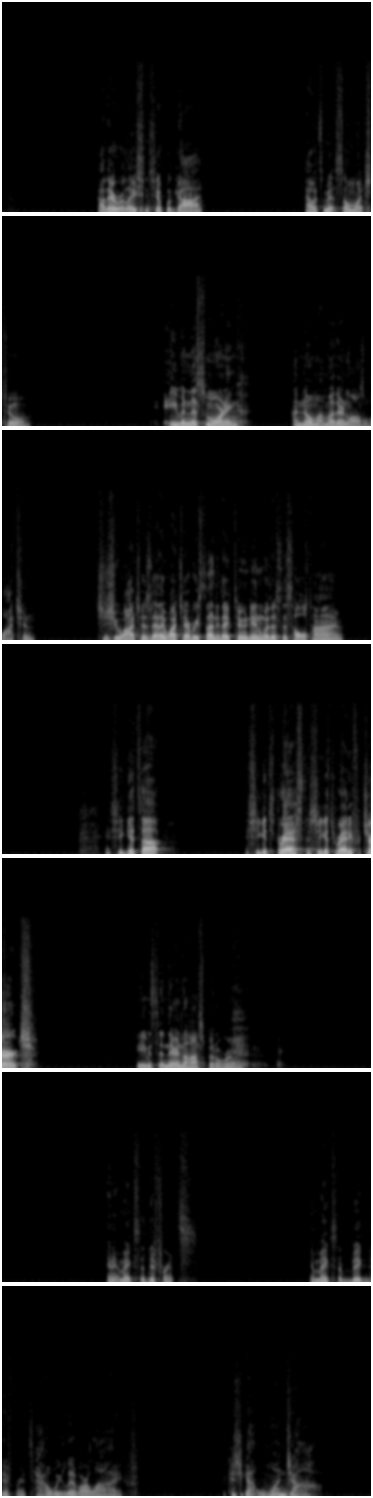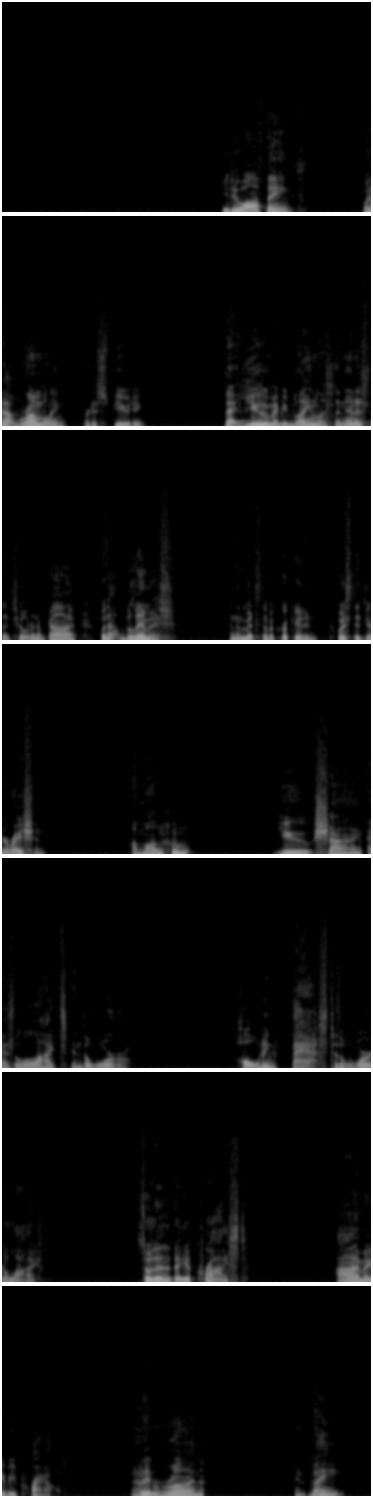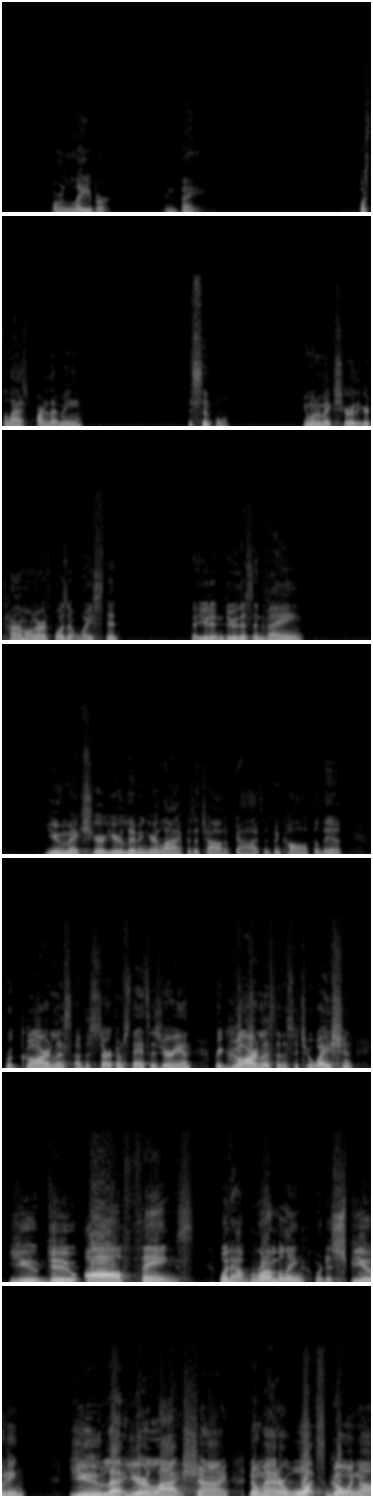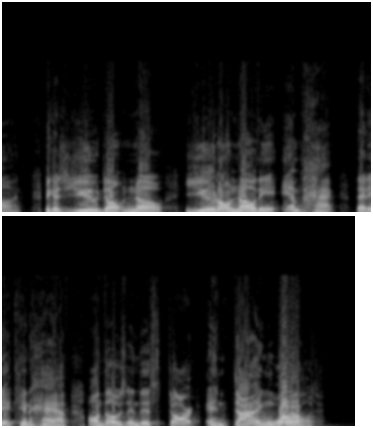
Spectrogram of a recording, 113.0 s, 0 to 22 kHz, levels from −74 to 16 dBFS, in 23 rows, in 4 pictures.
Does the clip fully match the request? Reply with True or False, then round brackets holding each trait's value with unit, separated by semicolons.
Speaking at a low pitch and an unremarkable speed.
False (130 Hz; 125 wpm)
